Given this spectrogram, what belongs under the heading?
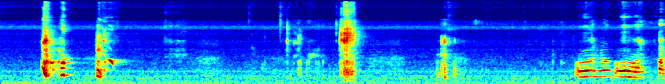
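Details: Four short, separate coughs spaced a second or more apart in a quiet room, followed by a brief voiced sound; cough.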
